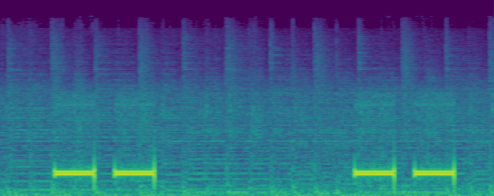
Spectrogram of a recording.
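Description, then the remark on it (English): A telephone ringback tone on an outgoing call made by Absolute Radio presenters to a listener: two double-burst rings, each a pair of short steady buzzing tones, loud and clear over a quiet background, with a pause between them. “If your phone's ringing, get to it.”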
